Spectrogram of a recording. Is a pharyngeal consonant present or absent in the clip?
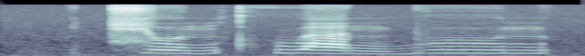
absent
